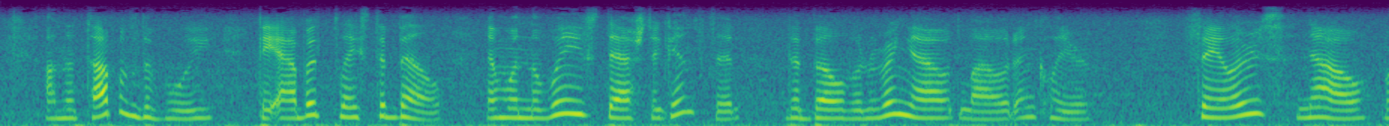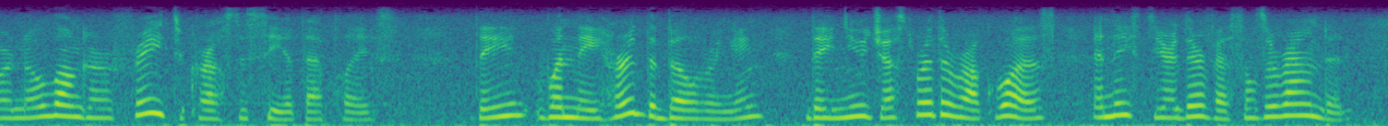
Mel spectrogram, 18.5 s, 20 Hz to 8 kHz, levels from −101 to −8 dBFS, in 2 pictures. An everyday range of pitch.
Yes: average, 3.6 semitones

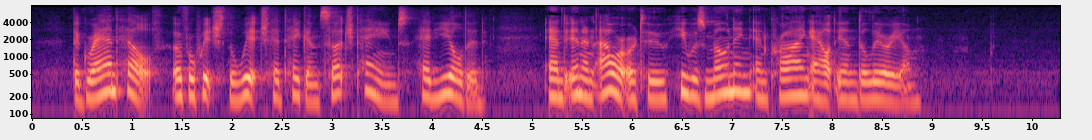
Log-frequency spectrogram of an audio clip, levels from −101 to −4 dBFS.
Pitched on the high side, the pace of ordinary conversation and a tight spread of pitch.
No: high, 200 Hz; average, 160 wpm; average, 3.2 semitones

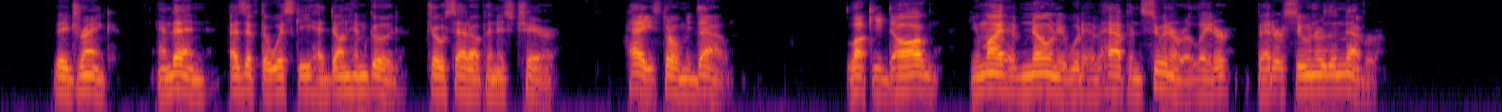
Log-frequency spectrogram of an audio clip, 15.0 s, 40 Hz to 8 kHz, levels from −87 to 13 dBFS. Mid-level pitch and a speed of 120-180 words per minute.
No: low, 115 Hz; average, 160 wpm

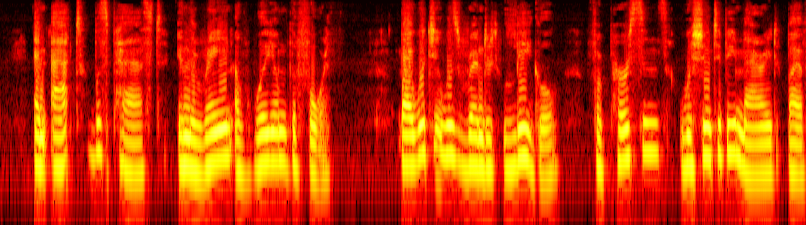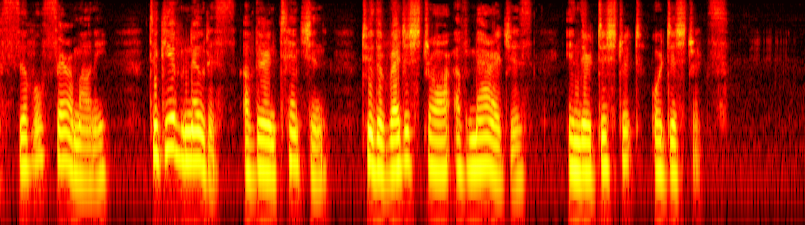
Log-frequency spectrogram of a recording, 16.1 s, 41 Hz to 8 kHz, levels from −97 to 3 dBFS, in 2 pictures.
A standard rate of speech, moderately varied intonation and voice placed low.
No: average, 160 wpm; average, 4.4 semitones; medium, 160 Hz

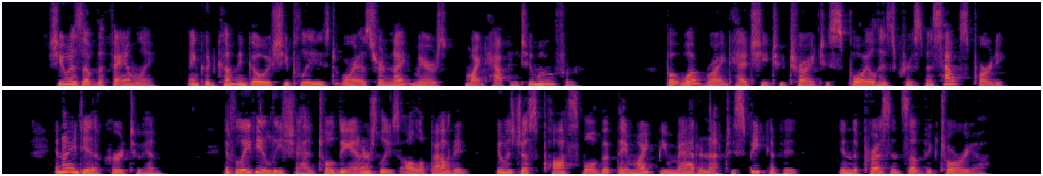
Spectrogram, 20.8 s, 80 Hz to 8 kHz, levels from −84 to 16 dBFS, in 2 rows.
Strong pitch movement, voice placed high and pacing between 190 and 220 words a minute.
Yes: wide, 5.9 semitones; high, 195 Hz; average, 200 wpm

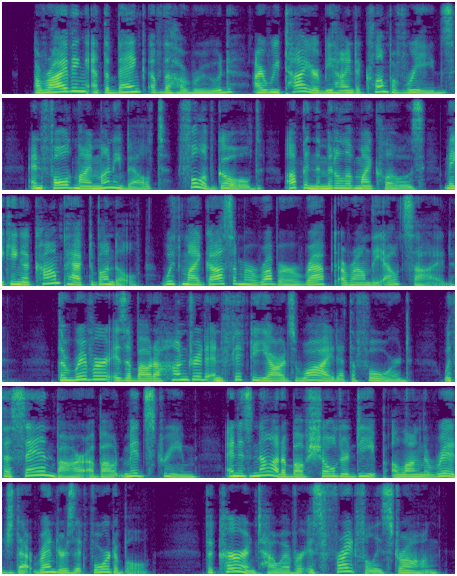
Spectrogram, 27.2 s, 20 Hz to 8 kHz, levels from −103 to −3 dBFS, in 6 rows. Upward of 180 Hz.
Yes: high, 190 Hz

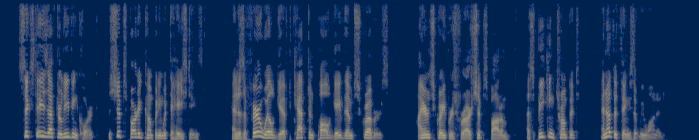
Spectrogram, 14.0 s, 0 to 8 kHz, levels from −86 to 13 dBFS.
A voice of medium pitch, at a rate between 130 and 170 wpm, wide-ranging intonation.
Yes: medium, 150 Hz; average, 160 wpm; wide, 7.1 semitones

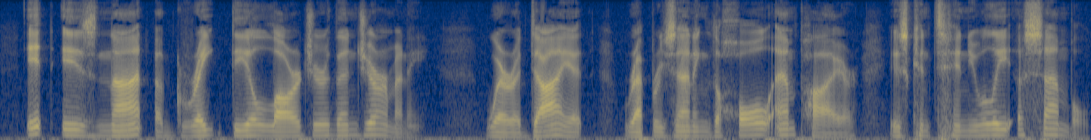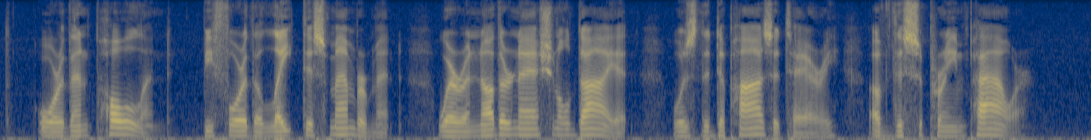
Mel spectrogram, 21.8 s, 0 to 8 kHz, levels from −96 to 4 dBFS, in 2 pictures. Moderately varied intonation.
Yes: average, 3.7 semitones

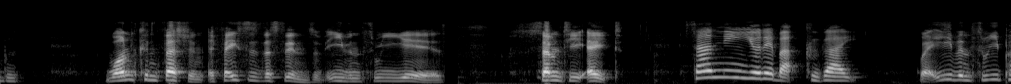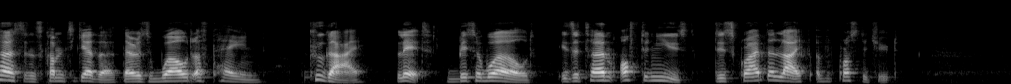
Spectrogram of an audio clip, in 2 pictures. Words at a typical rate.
No: slow, 125 wpm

